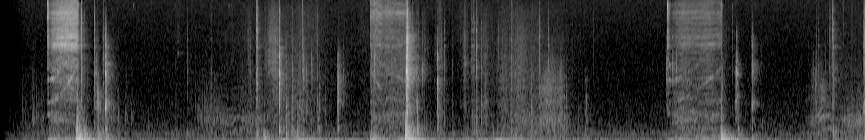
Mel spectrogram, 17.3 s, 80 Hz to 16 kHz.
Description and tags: Hydraulic, Office Chair
Sound of office chair hydraulic system. Had the idea of using this for Iron Man suit effect and recorded with Shure pg27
